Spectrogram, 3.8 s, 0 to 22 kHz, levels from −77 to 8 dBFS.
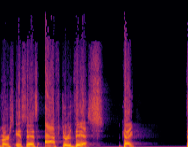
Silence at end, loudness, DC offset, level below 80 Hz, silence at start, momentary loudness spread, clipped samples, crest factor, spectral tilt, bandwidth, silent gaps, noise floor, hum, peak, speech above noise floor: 1.05 s; -13 LUFS; under 0.1%; -54 dBFS; 0 s; 11 LU; under 0.1%; 14 dB; -4 dB/octave; over 20 kHz; none; -45 dBFS; none; 0 dBFS; 33 dB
